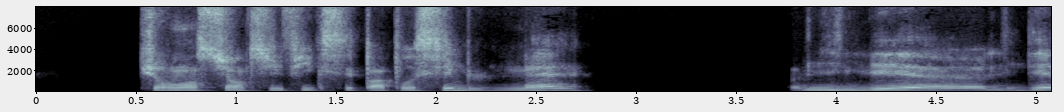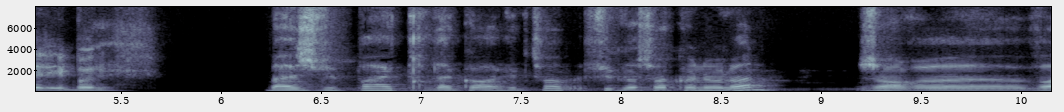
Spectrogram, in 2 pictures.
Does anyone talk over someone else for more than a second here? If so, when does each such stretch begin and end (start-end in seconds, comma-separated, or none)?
none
